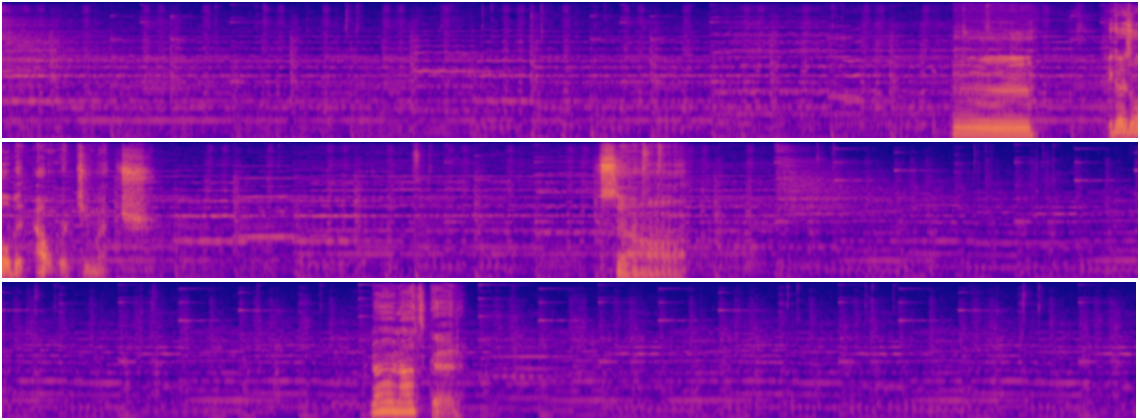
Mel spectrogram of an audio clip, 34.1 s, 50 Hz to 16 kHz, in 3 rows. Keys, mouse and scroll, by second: 0.2-0.8 scroll up 3, 2.6 click, 3.4 g, 4.4 click, 4.8 click, 5.3 g, 6.0 click, 6.3-6.8 scroll down 3, 6.9 middle click, 8.4 click, 8.6-9.6 middle drag, 9.8-13.8 middle drag, 14.1-15.1 middle drag, 15.5 f, 17.4 KP_7, 17.8 f, 19.5 g, 21.2 click, 21.8 drag, 22.2-22.6 scroll up 3, 23.2-24.2 shift+middle drag, 25.3 middle click, 25.9-26.8 middle drag, 26.8 click, 27.8-30.2 middle drag, 30.6 click, 31.4 drag, 31.6-32.7 middle drag, 33.0 g.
